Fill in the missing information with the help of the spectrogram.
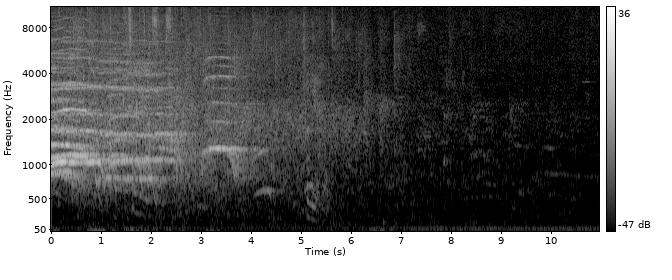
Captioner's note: applause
